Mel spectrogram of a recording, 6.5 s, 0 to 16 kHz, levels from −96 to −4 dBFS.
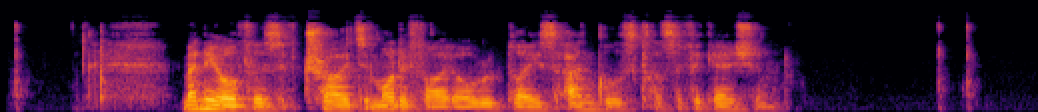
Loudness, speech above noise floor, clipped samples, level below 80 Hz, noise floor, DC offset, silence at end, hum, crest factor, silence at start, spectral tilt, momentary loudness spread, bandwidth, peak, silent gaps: -26 LUFS; 57 dB; under 0.1%; -74 dBFS; -82 dBFS; under 0.1%; 0.6 s; none; 20 dB; 0.1 s; -4.5 dB/octave; 19 LU; 9.4 kHz; -8 dBFS; none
